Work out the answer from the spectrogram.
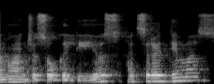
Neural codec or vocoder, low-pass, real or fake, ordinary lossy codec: codec, 24 kHz, 3.1 kbps, DualCodec; 10.8 kHz; fake; Opus, 24 kbps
